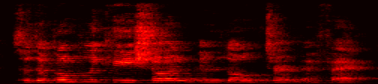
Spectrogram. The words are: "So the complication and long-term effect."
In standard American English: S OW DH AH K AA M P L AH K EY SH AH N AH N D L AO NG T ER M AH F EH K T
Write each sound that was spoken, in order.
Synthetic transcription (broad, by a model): S OW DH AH K AA M P L AH K EY SH AH N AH N L AO NG T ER M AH F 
